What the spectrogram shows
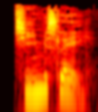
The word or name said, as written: timeslag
